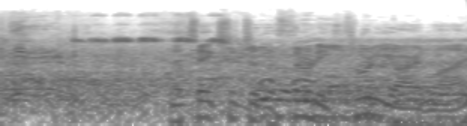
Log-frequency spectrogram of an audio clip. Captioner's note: whistle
